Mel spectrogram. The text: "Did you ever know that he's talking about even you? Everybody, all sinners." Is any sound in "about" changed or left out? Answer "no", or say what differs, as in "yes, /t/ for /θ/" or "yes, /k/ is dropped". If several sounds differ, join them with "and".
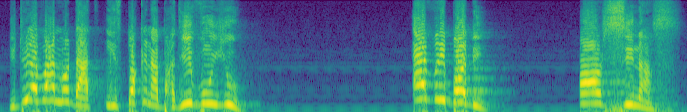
no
